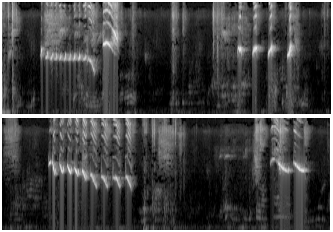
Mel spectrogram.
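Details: Captive sirtu singing in bursts of rapid whistled notes, one long trilled phrase dropping in pitch, then clusters of sharp high chirps with short silent gaps between phrases.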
